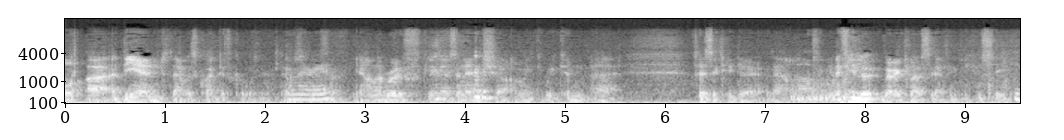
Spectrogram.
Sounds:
speech

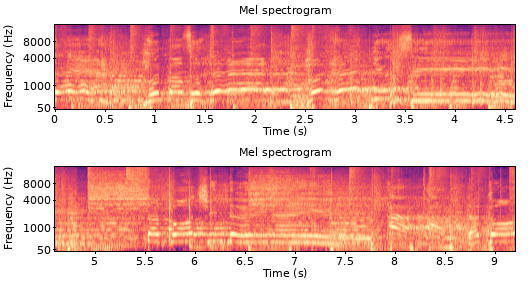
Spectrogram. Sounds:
singing
music

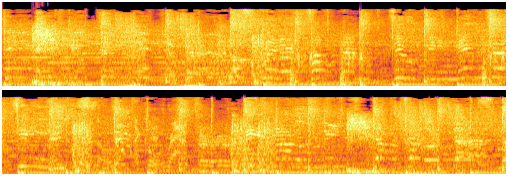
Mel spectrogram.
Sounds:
music

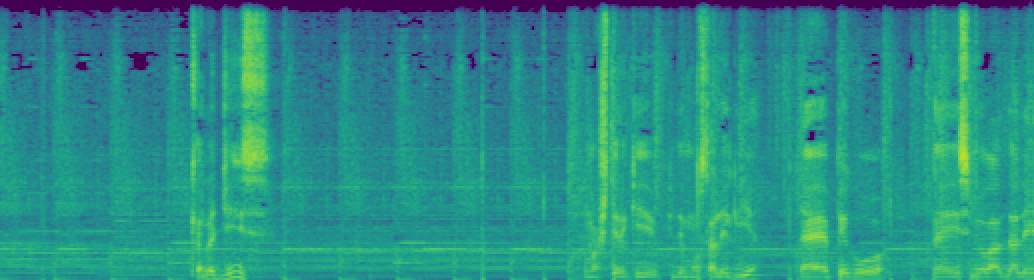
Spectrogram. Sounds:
speech
music

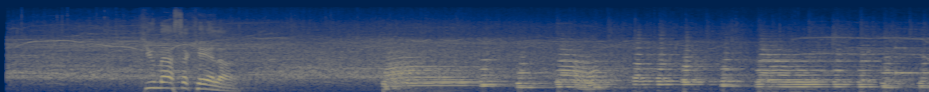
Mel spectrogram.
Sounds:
outside, urban or man-made
speech
music

